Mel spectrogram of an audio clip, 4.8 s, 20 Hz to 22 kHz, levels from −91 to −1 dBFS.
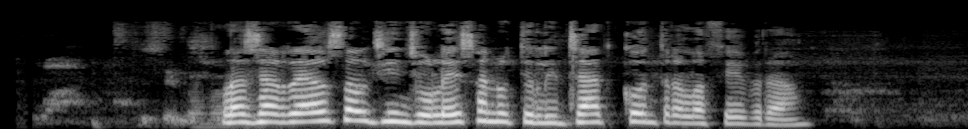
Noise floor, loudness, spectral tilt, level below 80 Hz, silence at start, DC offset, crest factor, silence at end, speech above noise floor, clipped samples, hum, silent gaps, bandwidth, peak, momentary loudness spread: -59 dBFS; -17 LUFS; -4 dB/octave; -74 dBFS; 0.8 s; under 0.1%; 18 dB; 0.8 s; 42 dB; under 0.1%; none; none; 11.5 kHz; -2 dBFS; 11 LU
